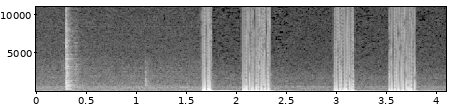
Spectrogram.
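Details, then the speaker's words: FM radio speaker with volume down, making noise when voltmeter lead touched MS15c signal generator: four loud buzzing hum bursts cutting off sharply, suggesting large AC present, probably stray mains pickup; cause unknown. "When I contacted the signal generator with my voltmeter lead, that speaker started making funny sounds."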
